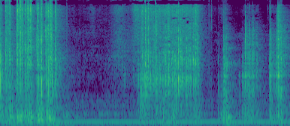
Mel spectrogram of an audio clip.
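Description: A new, stiff deck of playing cards is shuffled in bursts of quick, crisp riffling flutters, three separate shuffles with short quiet pauses between, close and fairly soft.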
